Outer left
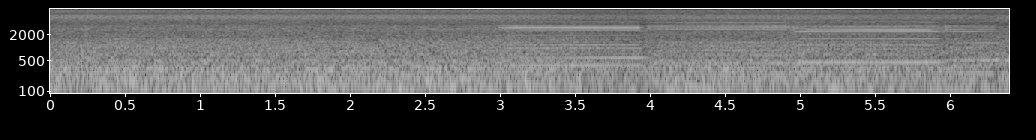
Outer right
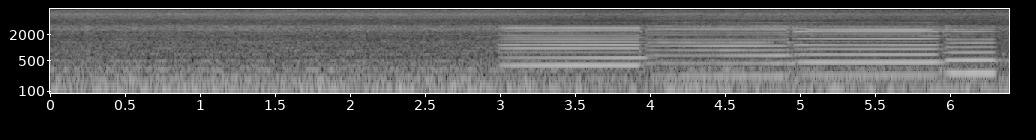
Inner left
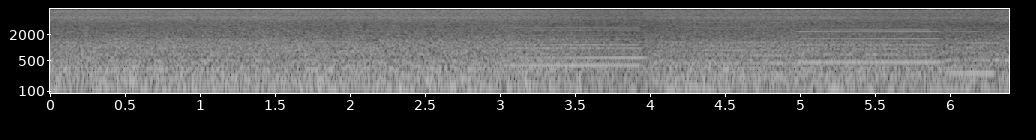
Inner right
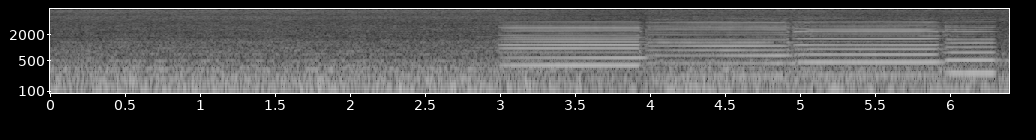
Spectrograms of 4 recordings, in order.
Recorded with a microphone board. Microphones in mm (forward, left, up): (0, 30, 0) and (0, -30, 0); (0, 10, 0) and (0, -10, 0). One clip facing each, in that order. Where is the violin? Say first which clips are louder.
Outer right 7 dB, inner right 1 dB; 35° right (ahead or behind), 0.7 m.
